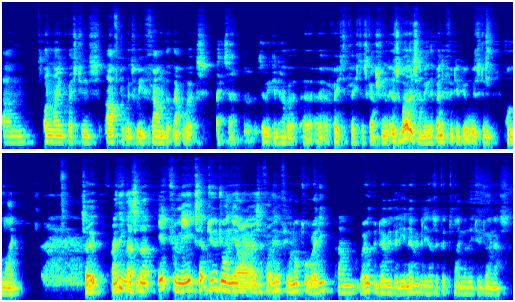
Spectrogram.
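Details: Adult male speaker; normal voice.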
